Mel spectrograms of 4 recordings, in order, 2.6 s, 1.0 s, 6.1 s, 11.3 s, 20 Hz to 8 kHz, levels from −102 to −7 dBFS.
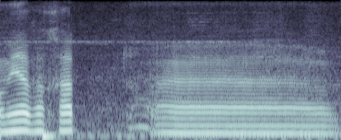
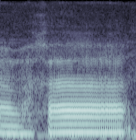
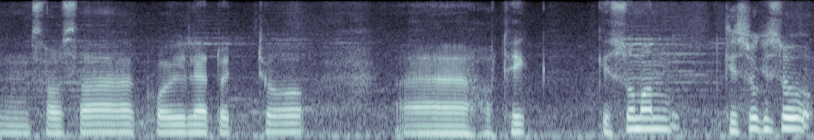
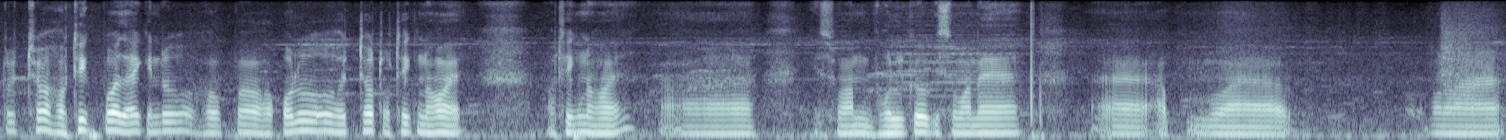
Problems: constant background noise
